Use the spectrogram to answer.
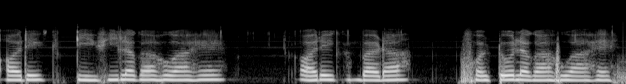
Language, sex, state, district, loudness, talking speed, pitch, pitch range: Hindi, female, Haryana, Jhajjar, -13 LUFS, 135 wpm, 205 Hz, 200-210 Hz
